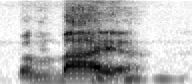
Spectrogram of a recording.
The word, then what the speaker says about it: Bumbya: So quick question for Bumbaya. I pronounced it correctly, right? Yeah, you getting it. Yeah, I'll get it good. Bumbaya.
